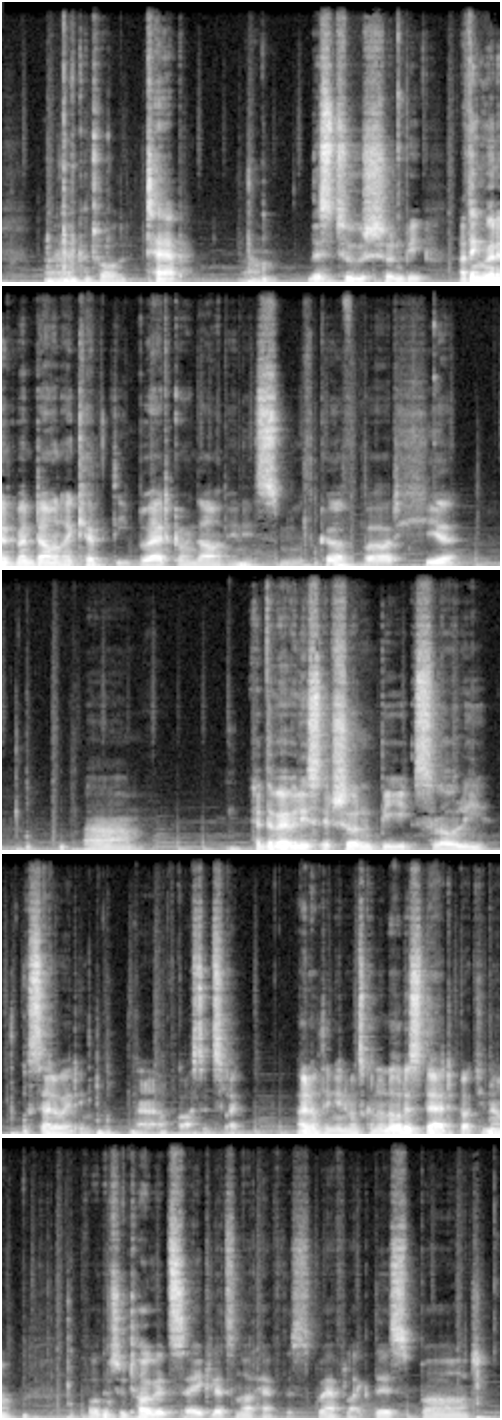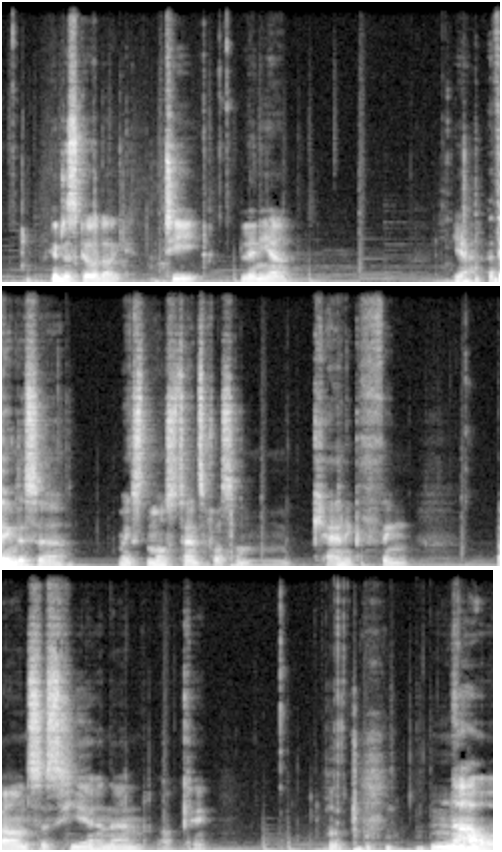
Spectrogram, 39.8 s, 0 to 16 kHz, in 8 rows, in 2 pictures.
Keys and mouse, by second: 0.6 ctrl+Tab, 2.7 shift+middle click, 3.7 click, 5.8-6.3 middle drag, 8.1 shift+middle click, 9.0-9.3 drag, 10.2 shift+middle click, 15.1 shift+middle click, 16.0 shift+middle click, 20.7 shift+middle click, 24.8 shift+drag, 26.4 t, 29.6 shift+middle click, 32.2-33.2 shift+middle drag, 34.5-37.6 drag, 38.5 shift+middle click, 39.5-39.7 drag.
